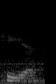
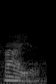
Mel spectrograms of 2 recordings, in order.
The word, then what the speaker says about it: Kia: I've been called Kai, I've been called Kay, I've been called Kia. The correct pronunciation of my name is Kaya.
